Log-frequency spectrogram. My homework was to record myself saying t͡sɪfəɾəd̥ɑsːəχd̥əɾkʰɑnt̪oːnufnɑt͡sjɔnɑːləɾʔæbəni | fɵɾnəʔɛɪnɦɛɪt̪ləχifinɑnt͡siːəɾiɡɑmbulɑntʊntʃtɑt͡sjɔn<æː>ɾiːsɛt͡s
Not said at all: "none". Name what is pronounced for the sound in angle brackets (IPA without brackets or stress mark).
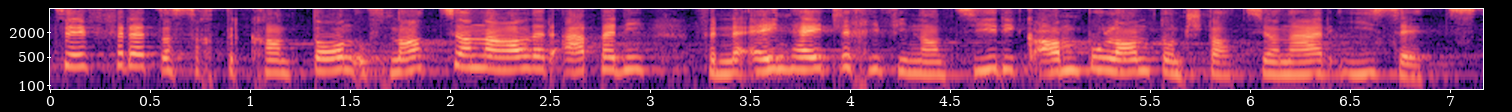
æː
